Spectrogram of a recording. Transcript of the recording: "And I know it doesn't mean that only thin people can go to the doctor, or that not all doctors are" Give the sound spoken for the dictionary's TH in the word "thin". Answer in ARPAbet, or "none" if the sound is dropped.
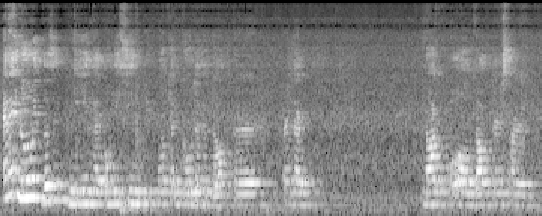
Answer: S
